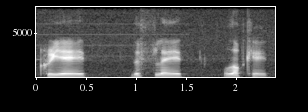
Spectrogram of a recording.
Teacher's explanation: bisyllabic verbs ending in ate will take primary stress on the ate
